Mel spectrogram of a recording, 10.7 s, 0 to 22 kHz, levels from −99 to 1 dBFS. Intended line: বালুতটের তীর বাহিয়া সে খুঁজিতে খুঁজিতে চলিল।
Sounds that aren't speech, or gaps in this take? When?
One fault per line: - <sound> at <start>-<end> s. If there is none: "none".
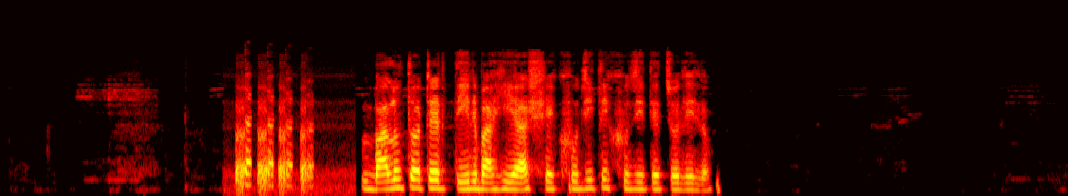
- laugh at 2.3-3.1 s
